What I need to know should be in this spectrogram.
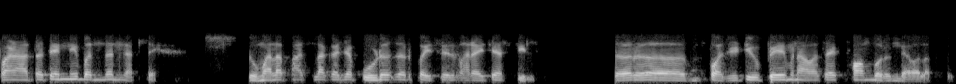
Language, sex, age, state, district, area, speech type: Marathi, male, 60+, Maharashtra, Kolhapur, urban, conversation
